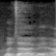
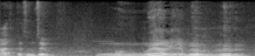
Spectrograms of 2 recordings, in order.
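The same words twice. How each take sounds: First: Said in the usual way. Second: Slow, stretched cry of joy; long, sung-out happy exclamation; drawn-out delight. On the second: Real, not acted. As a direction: savour every word of the thrill. Thrilled after a drift.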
